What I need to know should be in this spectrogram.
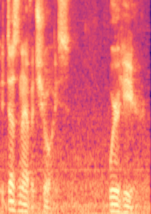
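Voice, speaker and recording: A decisive military commander in a sci-fi game, giving clipped orders. His voice is very low, with reverb and steady background noise. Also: measured pace. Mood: commanding.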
